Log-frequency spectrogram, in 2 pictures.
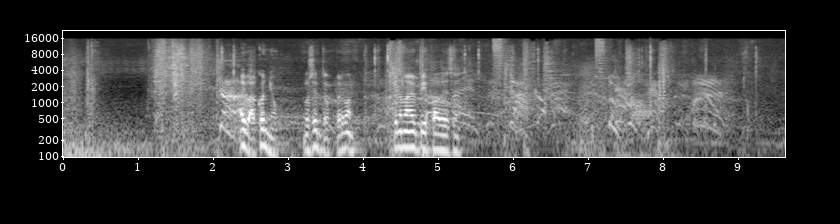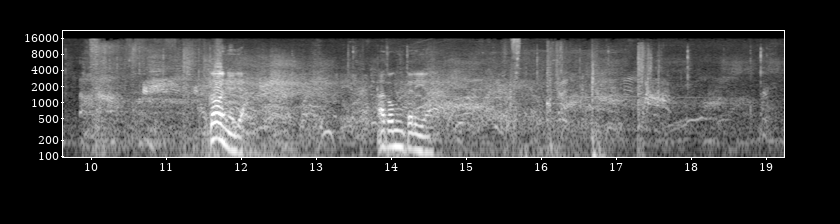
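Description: Blades clash and strike in a fast fight.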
